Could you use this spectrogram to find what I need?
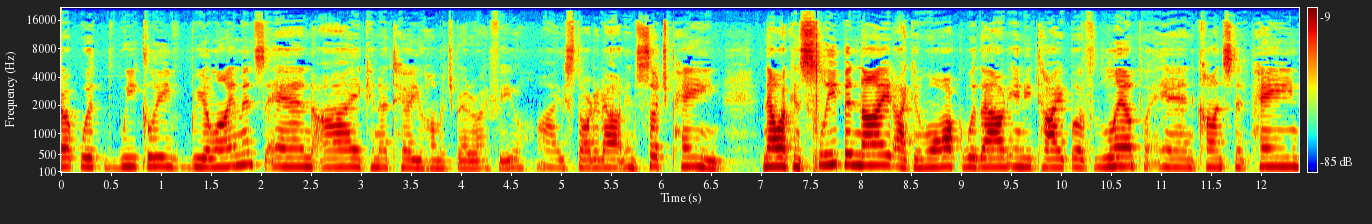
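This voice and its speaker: Using an ordinary speaking voice, a woman talks at a fairly slow pace and a fairly high pitch, with hardly any pauses. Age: 60s. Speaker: patient giving testimonial. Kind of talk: interview answer.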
